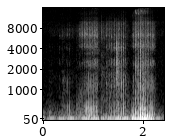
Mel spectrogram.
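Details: Close purring from the cat Thor into a tiny microphone, a rumbling low drone that swells into a louder breathy surge toward the end.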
